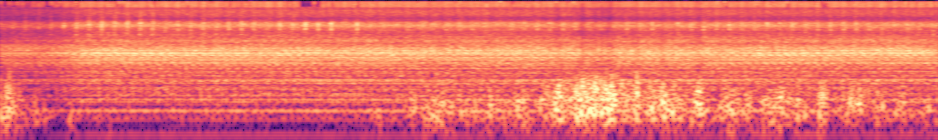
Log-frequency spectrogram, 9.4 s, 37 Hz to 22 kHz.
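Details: Honda D14A4 engine at cold idle: steady run with a loose, fairly regular knocking about four times a second; source and cause unknown.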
